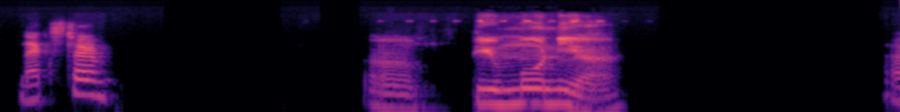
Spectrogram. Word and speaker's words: pneumonia: all right next term pneumonia all right so remember there's no P here this p is silent so pneumonia pneumonia excellent um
